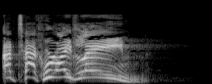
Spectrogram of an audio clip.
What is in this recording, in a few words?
vox attack; smite; ra; voicepack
